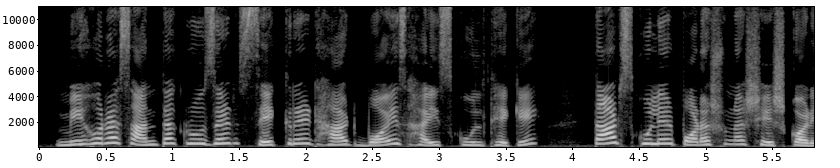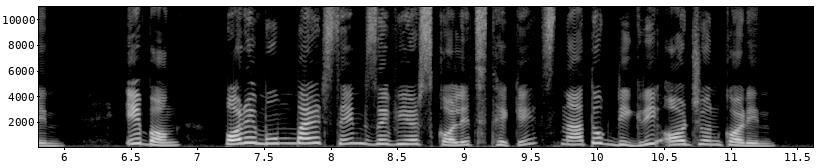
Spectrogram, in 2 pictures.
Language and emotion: Bengali, neutral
